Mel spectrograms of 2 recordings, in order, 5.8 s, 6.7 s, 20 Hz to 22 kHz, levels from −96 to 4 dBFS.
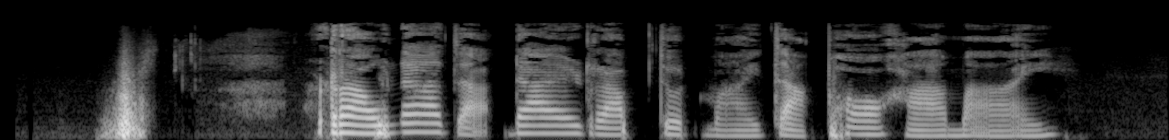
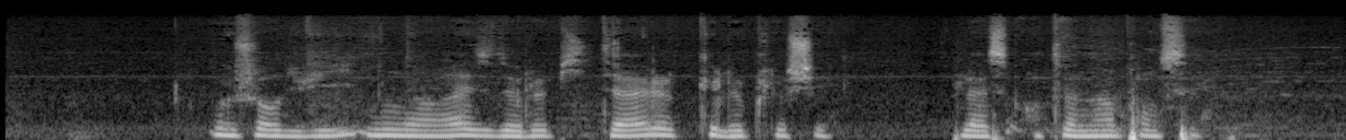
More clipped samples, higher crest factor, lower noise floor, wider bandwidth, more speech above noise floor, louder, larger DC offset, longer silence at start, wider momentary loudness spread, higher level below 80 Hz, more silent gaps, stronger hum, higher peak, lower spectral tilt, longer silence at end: neither; about the same, 22 dB vs 20 dB; second, -52 dBFS vs -60 dBFS; second, 11.5 kHz vs 14 kHz; second, 30 dB vs 36 dB; first, -21 LUFS vs -26 LUFS; neither; second, 0.5 s vs 1.05 s; first, 18 LU vs 6 LU; second, -50 dBFS vs -42 dBFS; neither; neither; first, 0 dBFS vs -6 dBFS; about the same, -6.5 dB/octave vs -5.5 dB/octave; about the same, 0.55 s vs 0.55 s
